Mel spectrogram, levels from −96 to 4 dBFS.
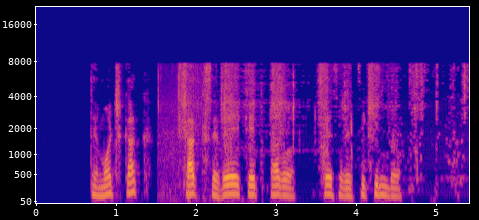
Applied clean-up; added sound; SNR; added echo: classical method spectral subtraction.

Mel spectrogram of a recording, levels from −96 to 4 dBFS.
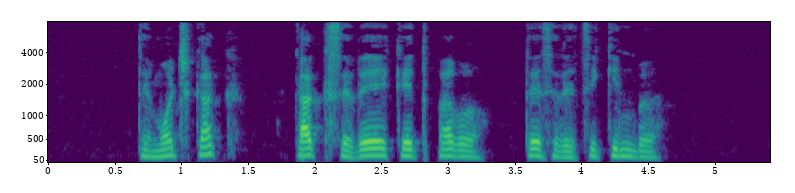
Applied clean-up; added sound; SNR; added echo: none; none; none; none.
